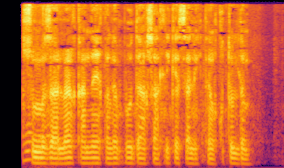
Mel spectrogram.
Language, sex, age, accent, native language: Uzbek, male, 18-24, Surxondaryo, Uzbek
